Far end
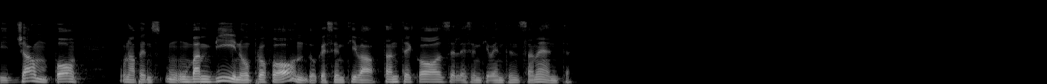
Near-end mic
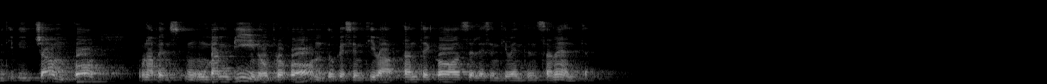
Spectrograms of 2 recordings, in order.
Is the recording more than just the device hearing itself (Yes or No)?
No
